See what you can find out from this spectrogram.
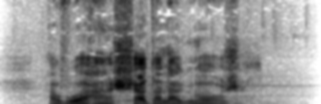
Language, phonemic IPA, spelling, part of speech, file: French, /a.vwa.ʁ‿œ̃ ʃa dɑ̃ la ɡɔʁʒ/, avoir un chat dans la gorge, verb, Fr-avoir un chat dans la gorge.ogg
- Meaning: to have a frog in one's throat (be unable to speak freely)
